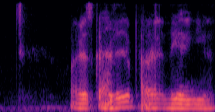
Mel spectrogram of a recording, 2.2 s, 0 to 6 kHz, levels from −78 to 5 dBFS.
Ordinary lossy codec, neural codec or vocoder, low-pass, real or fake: none; codec, 24 kHz, 1.5 kbps, HILCodec; 5.4 kHz; fake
